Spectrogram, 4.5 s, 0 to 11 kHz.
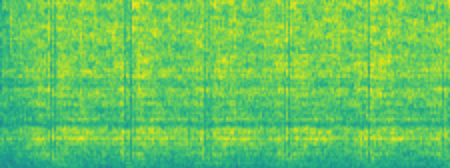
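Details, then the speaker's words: Caterpillar D2 #5J1113 starting engine, boring a damaged main bearing bore on the lathe with a hand-ground bit on auto feed; steady hissing cut with a soft rhythmic skip about once a second as the bar crosses holes at the top. "oh there we are it's cutting i can hear it okay we're hitting that interrupt at the top"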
